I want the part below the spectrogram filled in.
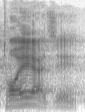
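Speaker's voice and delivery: normal talking voice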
